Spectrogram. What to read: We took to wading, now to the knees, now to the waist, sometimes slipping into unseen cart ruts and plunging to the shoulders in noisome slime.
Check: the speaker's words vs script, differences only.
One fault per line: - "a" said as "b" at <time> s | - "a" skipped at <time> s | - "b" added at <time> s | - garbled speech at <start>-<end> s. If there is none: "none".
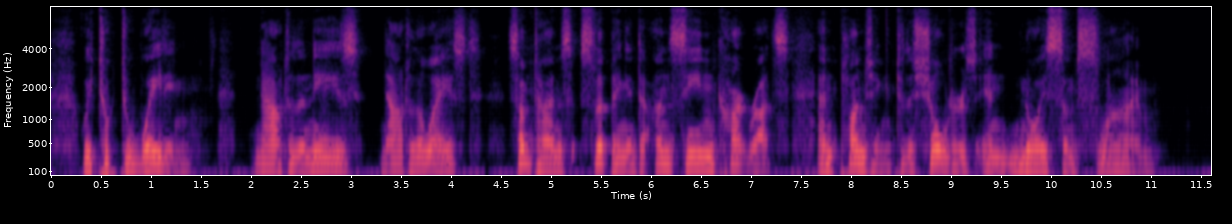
none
